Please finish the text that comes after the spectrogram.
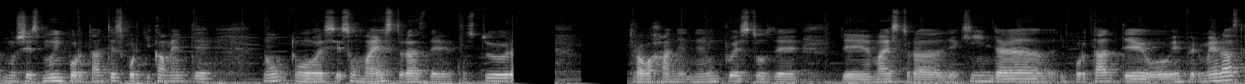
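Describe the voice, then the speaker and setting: A woman speaking in simple, halting Spanish in a documentary interview. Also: extremely low pitch. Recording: roomy echo.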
